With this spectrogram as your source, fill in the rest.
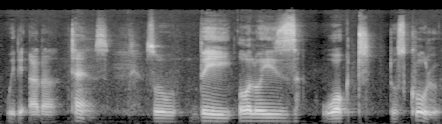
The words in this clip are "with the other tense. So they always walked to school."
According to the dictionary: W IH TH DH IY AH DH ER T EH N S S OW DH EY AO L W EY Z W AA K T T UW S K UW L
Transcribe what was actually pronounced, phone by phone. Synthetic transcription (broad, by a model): W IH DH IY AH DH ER T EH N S S OW DH EY AO L W EY Z W AA K T T UW S K UW L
